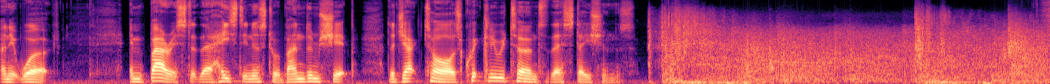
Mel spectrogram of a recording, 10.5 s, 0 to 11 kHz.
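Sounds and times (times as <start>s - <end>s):
speech: 0.0s - 0.6s, 1.3s - 6.9s
cannon fire in battle at a French fort by the water: 6.5s - 10.4s
sharp blasts in battle: 6.5s - 10.4s.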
